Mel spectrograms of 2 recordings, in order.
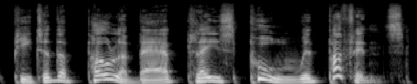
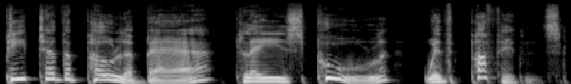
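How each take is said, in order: First: The sentence is spoken at a fast pace. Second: The sentence is spoken at a moderate pace.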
